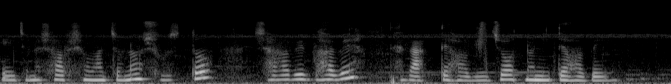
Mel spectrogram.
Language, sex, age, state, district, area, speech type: Bengali, female, 30-45, West Bengal, Dakshin Dinajpur, urban, spontaneous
